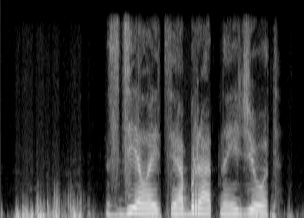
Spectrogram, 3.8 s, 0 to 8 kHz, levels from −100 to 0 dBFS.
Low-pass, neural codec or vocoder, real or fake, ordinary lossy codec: 7.2 kHz; none; real; none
